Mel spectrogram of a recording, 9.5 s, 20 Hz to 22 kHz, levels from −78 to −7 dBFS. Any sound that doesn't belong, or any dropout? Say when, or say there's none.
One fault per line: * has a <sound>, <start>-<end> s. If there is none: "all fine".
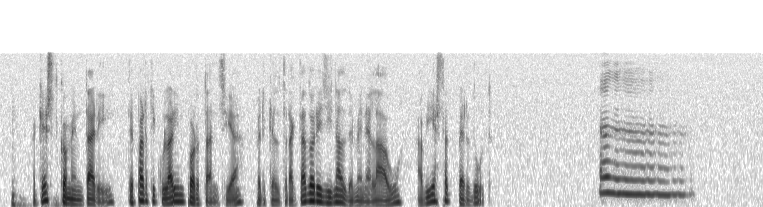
* has a laugh, 7.5-8.7 s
